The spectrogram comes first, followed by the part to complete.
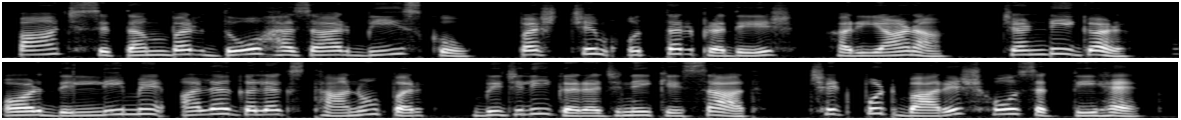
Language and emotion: Hindi, neutral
